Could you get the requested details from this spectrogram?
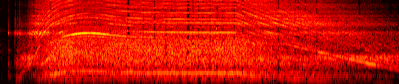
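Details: Milwaukee Packout vacuum cleaner, previously dead, tested with the motor taken back off, battery in and on speed one, partially faulty fuse found; motor spins up quickly to steady high whine, even pitch without rattle, winds down smoothly: normal running.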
